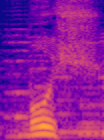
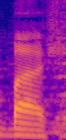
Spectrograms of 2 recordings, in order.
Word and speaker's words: Bush: Bush, no Bash, no nos inventemos el inglés. Kate Bush, arbusto, ¿eh? en inglés, como George Bush. Se escriben igual, por, lo tanto, se pronuncian igual.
